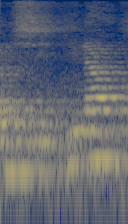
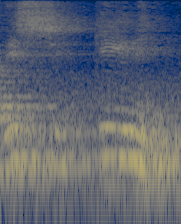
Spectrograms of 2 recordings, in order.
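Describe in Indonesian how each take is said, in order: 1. Kata itu berakhir dengan suku kata na. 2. Kata itu berakhir dengan suku kata ni. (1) "kalau dibaca di sikina salah" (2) "Harus dibaca di sikini"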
